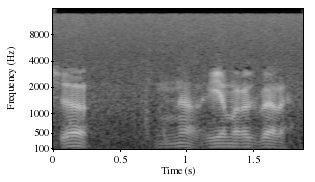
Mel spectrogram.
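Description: An actor in a Dutch radio play playing a police commissioner who puts terse, probing questions with businesslike authority. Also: male voice, a bass voice, level tone, normal speed. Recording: noisy old radio play recording.

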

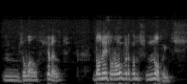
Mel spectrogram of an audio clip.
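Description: A man's voice: mid-range voice, a little slow, natural voice. A man playing a polite, nosy owl who talks in a pompous, wordy, hemming way in a children's radio play. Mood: nosy politeness. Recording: tinny, narrow old radio recording.

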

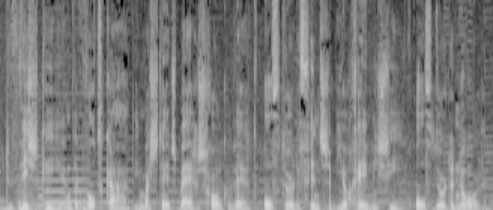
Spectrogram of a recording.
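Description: A man's voice: very deep voice, normal speed, music in the background. An actor playing a hungover man who wearily and wryly tells his story in a radio play. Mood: weary, wry. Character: hungover man wearily recounting last night's drinking party. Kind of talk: Dutch radio play narration.

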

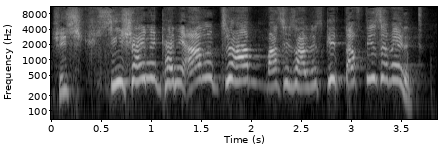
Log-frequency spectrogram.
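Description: A man's voice: very high-pitched, animated, moderate pace, pushed and bright, pitched above the performer's own voice, full character voice. A man voicing a bragging male marionette kobold in a radio play, chirpy, boastful and gossipy.

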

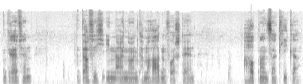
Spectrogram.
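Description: A man's voice: fairly low pitch, level tone, moderate pace, slight background noise, close to an everyday voice. A man playing a courteous young officer. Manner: polite, formal. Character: courteous young male officer, smitten and polite. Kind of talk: radio drama acting.

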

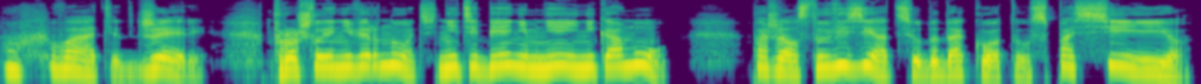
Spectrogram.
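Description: A woman's voice: a little high, lively intonation, moderate pace, a little mellow, no echo, clean studio sound. A woman voicing an anguished wife and mother in a dramatised audiobook, tender but insistent as she emotionally implores. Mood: pleading, anguished.

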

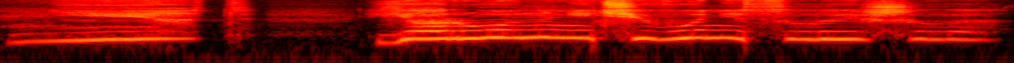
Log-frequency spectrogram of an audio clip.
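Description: A woman's voice: very high voice, steady tone, takes it slowly, no echo. An actress playing a polite, airy young woman from a detective audio play. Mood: startled. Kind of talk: audio drama acting.

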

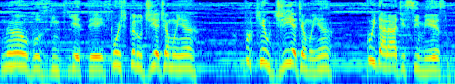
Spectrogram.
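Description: An actor playing a humble, good-humored and devout poor farmer in a radio drama, speaking earnestly. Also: male voice, high-pitched, animated, unhurried, faint music behind. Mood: devout, hopeful. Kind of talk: Brazilian radio drama acting. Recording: dull lo-fi audio.

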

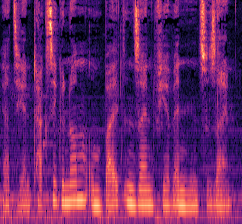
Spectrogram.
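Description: A woman's voice: mid-range voice, fairly even intonation, quick pace, gravelly, noisy background. A woman narrating a literary radio play as a detached, observant storyteller, in short plain sentences.

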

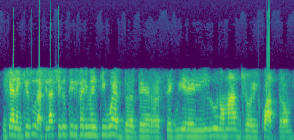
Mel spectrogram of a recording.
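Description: A man's voice: on the high side, fairly even intonation, moderate pace. An Italian man hosting live radio, linking guests in a friendly, informal way. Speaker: radio host. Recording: thin phone-like radio sound.

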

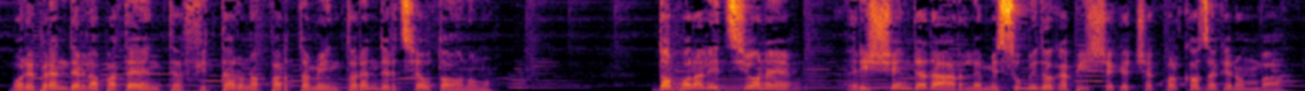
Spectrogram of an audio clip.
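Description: A man reads a scripted dramatic story for radio theatre in measured, deliberate phrases with dramatic pauses. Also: fairly high pitch, expressive. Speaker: author and narrator. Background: music, saxophone and drums.

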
